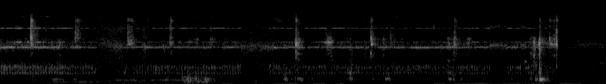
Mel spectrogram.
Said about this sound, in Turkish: Bu sefer ana karakterimizin kitaplığındayız. Kitaplığın arkasına gizlenmiş alarm sesini, alarm saatini durduruyor.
